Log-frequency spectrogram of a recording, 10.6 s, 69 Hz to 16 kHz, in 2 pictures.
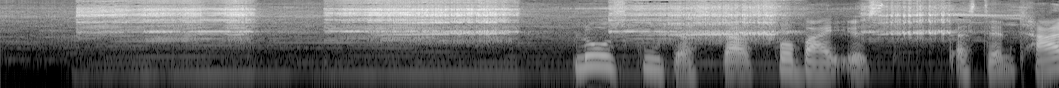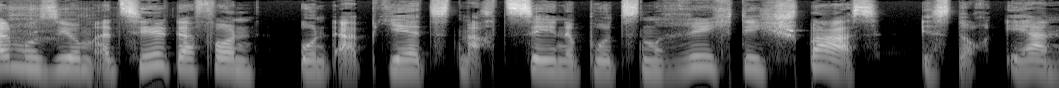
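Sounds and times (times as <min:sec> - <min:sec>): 
dentist's drill whining: 0:00.0 - 0:05.8
speech: 0:02.9 - 0:10.5.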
